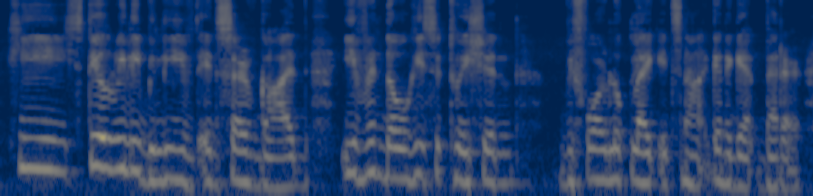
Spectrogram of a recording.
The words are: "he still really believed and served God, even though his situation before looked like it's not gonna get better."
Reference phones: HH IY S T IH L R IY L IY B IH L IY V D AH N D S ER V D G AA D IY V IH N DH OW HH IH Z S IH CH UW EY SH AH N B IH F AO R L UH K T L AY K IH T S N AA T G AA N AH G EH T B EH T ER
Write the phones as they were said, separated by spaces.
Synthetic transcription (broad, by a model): HH IY S T IH L R IY L IY B IH L IY V D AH N S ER V G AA D IY V IH N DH OW HH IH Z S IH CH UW EY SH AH N B IH F AO R L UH K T L AY K IH T S N AA T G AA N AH G EH T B EH T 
